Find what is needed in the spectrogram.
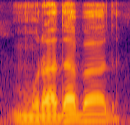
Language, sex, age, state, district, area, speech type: Urdu, male, 18-30, Delhi, East Delhi, urban, spontaneous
